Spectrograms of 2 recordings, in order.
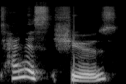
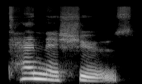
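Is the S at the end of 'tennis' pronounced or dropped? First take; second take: pronounced; dropped. First: The S of tennis is pronounced separately. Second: The S of tennis blends into shoes. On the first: It sounds like a non-native speaker. The speaker calls it wrong. "it sounds like a non-native speaker" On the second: It sounds more natural. The speaker calls it right. "her mouth and her sound does not pronounce the S"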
